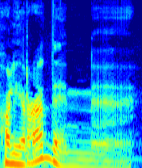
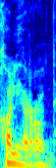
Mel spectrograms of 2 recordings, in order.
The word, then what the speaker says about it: Holyrood: Y cuando se habla de Holyrood, además se escribe y se dice de la misma manera, lo cual ya es casi milagroso, tratándose de una palabra en inglés, porque tiene solo una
